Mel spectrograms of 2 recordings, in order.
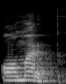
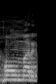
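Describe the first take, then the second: First: The name begins with a vowel sound. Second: The name begins with an h sound. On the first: The speaker calls it right. "ओमर ही होता है" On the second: The speaker calls it wrong. "होमर गलत है"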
